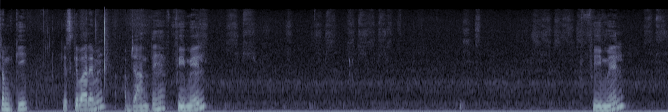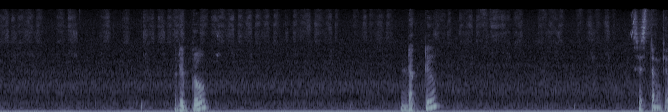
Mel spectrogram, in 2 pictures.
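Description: A young man speaks in short bursts, close by, in a calm, explaining way.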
